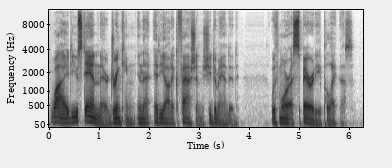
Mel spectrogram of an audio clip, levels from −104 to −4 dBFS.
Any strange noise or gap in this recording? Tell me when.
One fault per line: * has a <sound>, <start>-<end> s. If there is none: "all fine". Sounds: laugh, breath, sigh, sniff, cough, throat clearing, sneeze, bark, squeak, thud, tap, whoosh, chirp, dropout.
all fine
